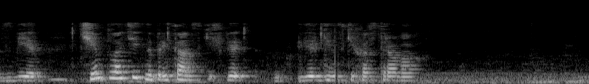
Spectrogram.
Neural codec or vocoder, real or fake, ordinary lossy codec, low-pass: none; real; MP3, 32 kbps; 7.2 kHz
